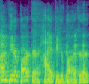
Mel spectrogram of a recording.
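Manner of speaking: mock overeager, swooping, drawn-out, way too enthusiastic. Imitating Peter Parker introducing himself to heroes: overly enthusiastic Peter Parker impression. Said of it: "He's just way too fucking enthusiastic".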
